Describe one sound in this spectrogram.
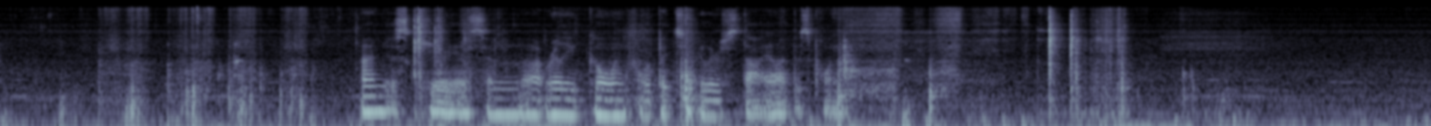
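A paintbrush dabs and scrapes on a canvas.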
